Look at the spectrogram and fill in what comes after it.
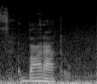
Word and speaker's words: barato: So like I said, the word is barato. – Barato. – And it rhymes with the word Naruto. Naruto.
